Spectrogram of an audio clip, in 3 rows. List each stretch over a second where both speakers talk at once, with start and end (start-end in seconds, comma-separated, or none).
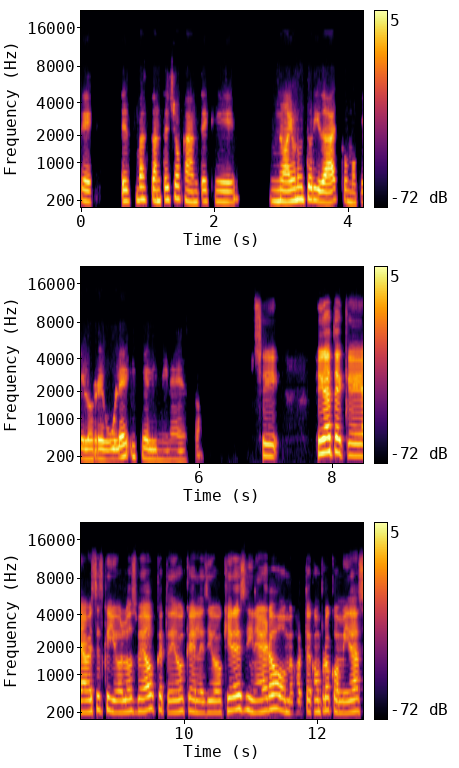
none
